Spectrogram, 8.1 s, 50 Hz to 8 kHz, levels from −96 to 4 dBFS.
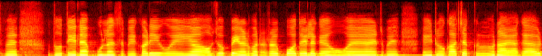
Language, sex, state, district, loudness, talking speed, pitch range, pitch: Hindi, female, Uttar Pradesh, Deoria, -16 LUFS, 185 wpm, 235-245 Hz, 240 Hz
